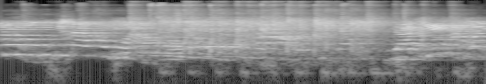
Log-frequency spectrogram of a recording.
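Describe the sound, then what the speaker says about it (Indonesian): A class of children in an Indonesian-language math lesson claps together in a rapid, fairly close burst that lasts a few seconds. A voice and a humming tone carry through the clapping. "Oke, tepuk tangan dulu untuk kita semua."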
